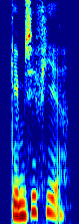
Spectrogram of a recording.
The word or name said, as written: gemsefjer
